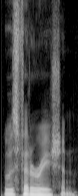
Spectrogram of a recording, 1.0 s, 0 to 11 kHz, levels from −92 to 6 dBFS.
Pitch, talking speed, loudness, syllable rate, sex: 115 Hz, 180 wpm, -13 LUFS, 6.3 syllables/s, male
